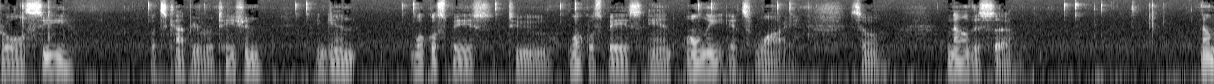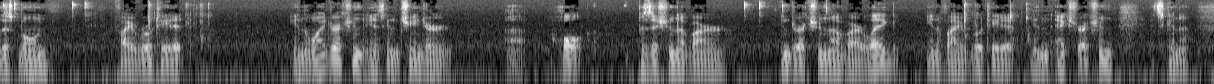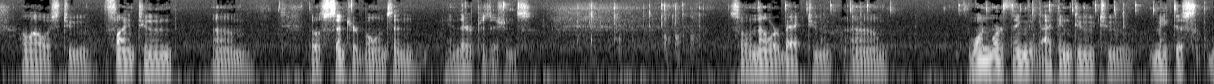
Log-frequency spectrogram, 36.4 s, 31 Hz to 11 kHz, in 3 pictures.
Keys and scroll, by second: 0.2 ctrl+shift+c, 11.5 g, 13.6 r, 13.9 y, 21.7 r, 22.2 x, 30.0 a, 30.7 alt+r, 30.9 alt+g, 31.1 alt+s, 36.1 Tab.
